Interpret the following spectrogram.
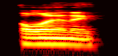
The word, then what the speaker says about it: Elenee: And for those who are listening slash watching this, make sure to, I've been pronouncing it wrong, even though we said this like 800 times. Elenee.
